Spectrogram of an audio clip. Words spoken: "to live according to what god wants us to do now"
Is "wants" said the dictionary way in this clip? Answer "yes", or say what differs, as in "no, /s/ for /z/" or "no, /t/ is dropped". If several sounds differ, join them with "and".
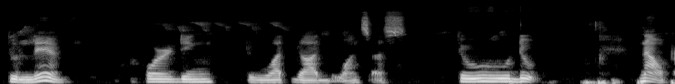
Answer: yes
